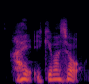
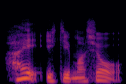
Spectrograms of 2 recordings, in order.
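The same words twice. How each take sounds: First: Said in the usual way. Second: Stretched-out, measured teaching pace; slow model answer. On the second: Shown as a demonstration. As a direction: draw the reply out slowly for students. Teacher models answer slowly first. (jawaban contoh dengan tempo lambat)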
